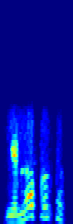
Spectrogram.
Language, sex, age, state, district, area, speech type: Tamil, female, 60+, Tamil Nadu, Krishnagiri, rural, conversation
